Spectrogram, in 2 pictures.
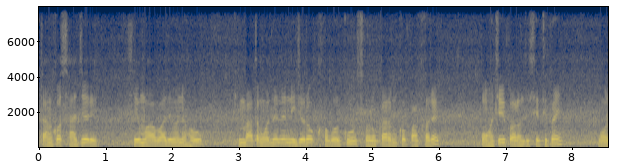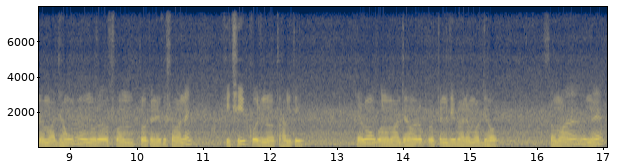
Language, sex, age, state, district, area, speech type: Odia, male, 30-45, Odisha, Subarnapur, urban, spontaneous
